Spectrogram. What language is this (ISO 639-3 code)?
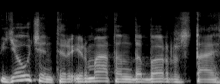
lit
